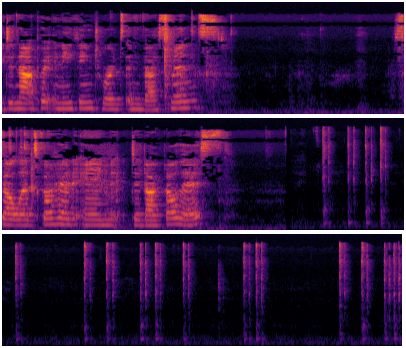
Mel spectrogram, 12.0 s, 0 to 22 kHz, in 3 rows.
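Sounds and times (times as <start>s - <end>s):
calculator keys clicking: 11.4s - 12.0s.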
